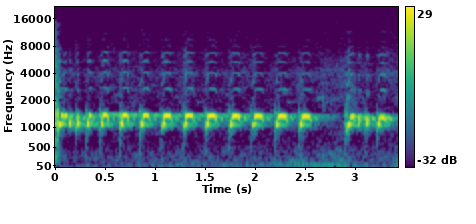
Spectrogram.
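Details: A female zebra dove calls to a male, the birds answering one another with a local, vocal, loud-voiced male. Rapid, evenly spaced mellow notes repeat roughly six times a second, pause briefly, then resume.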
